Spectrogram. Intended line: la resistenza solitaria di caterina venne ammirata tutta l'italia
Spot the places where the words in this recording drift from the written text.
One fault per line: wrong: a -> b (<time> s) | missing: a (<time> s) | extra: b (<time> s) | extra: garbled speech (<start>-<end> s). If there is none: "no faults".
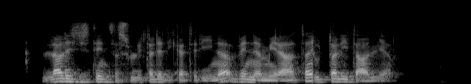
no faults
